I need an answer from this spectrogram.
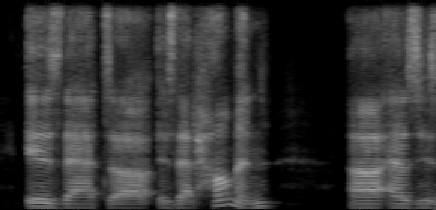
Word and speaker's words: Haman: that uh is that human uh as his name is pronounced sometimes people say haman in english that human who is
